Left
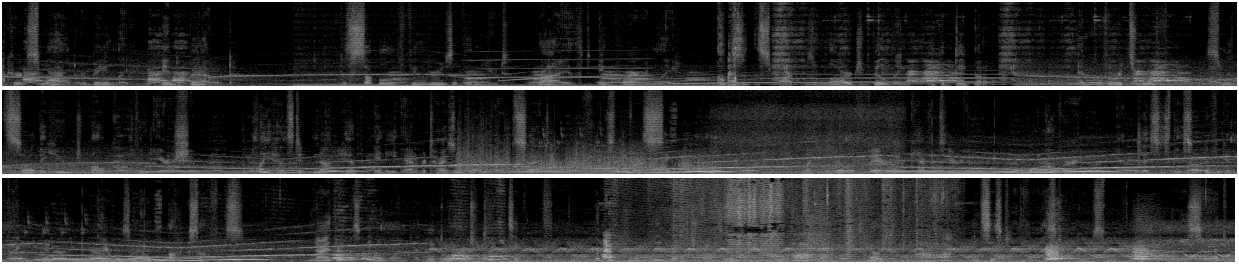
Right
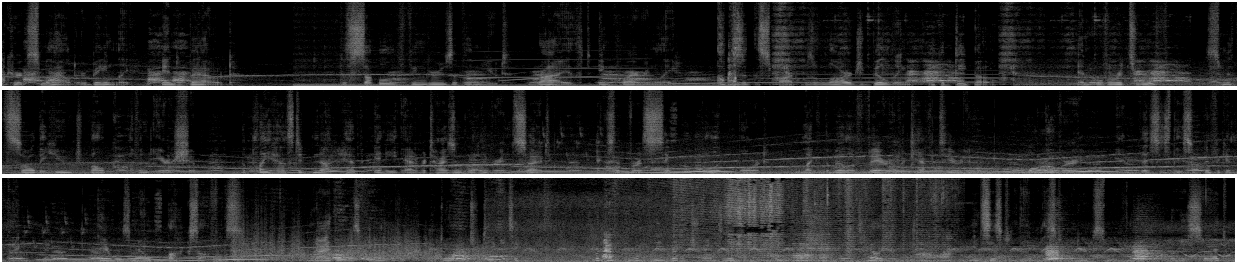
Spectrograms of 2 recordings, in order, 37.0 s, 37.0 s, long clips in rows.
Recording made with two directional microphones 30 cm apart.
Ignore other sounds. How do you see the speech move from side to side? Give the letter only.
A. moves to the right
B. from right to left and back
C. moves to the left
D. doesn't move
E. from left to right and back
D.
